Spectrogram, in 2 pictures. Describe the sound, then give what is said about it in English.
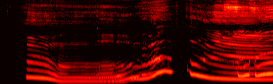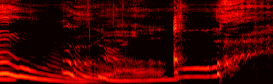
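A human voice imitates whale calls with long, gliding moans that swoop low and rise again in drawn-out, wavering tones, ending with a short higher squeal. The sounds are loud, with no speech. “Whale talk. Whale talk. Whale talk. Whale talk.”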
